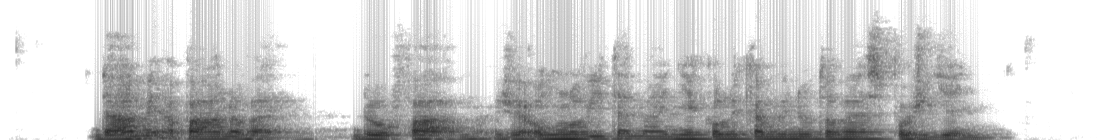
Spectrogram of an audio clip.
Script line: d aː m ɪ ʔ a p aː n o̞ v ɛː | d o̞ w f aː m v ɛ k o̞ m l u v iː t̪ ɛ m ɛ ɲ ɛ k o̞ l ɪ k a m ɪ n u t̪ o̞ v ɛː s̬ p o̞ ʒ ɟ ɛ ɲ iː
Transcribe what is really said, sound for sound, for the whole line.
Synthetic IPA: d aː m ɪ ʔ a p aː n o̞ v ɛː | d o̞ w f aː m ʒ ɛ ʔ o̞ m l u v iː t̪ ɛ m ɛ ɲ ɛ k o̞ l ɪ k a m ɪ n u t̪ o̞ v ɛː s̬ p o̞ ʒ ɟ ɛ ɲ iː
